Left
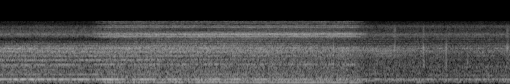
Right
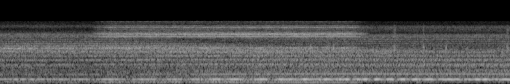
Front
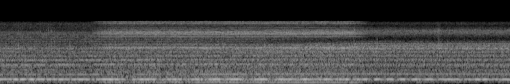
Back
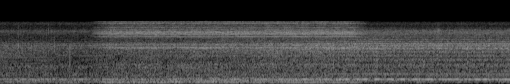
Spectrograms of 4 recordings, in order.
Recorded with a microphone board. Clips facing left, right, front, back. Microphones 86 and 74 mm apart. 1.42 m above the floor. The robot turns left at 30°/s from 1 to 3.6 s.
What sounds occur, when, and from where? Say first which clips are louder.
0.0 s a drone: left 2 dB, front 11 dB; 15° left; by 5.1 s 65° right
